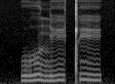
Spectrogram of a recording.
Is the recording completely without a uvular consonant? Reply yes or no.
yes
